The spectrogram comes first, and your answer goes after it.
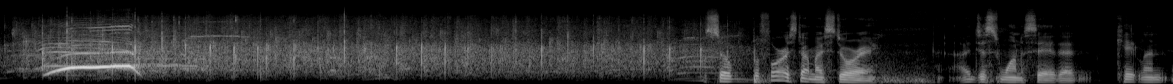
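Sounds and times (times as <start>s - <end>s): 
audience applause: 0.0s - 7.7s
loud sustained rising whistle: 0.5s - 2.7s
speech: 7.2s - 9.0s, 9.6s - 11.7s.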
